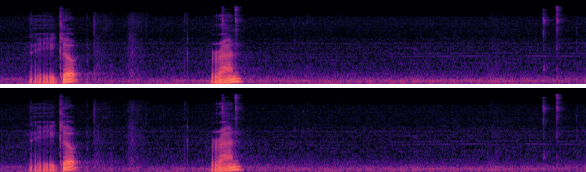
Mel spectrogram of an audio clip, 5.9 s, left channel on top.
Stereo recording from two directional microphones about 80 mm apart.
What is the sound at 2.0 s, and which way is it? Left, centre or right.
Speech, right.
